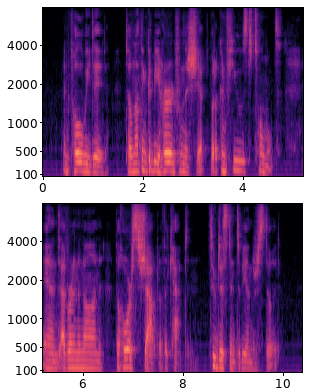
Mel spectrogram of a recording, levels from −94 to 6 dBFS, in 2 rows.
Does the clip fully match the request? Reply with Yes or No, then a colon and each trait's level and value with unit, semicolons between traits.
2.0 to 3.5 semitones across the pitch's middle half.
Yes: average, 2.7 semitones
